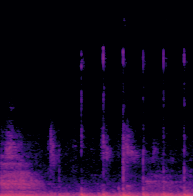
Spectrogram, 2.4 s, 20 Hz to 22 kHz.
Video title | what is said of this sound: video 2- NEURO/GI/AXILLA | it's still tympanic, so no splenomegaly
